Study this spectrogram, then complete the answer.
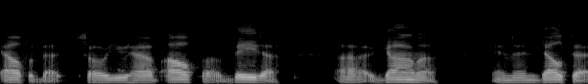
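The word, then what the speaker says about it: βήτα: alpha or ranus Riel beta or Vita is proper Greek pronounciation uh orionis Arabic names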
